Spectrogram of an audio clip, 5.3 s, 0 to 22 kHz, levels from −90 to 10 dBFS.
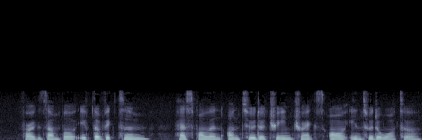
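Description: Nothing in this bit of speech points to a technical problem; there's no fault to flag anywhere in it.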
